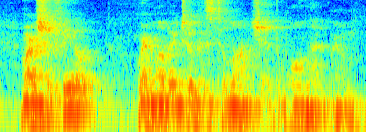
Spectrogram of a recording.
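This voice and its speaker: With an American accent, a woman talks at a moderate pace amid noticeable background noise and audible room echo. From Chicago, US Midwest. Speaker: writer and essayist. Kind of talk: reading aloud own essay.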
